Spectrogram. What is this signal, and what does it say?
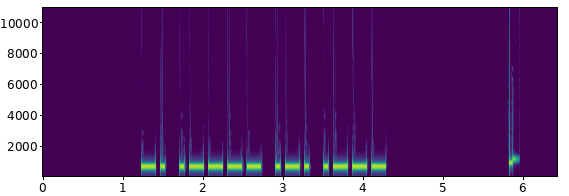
Morse code, heard as a keyed tone, about 20 wpm, 700 Hz. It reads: N1RJ
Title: USA Call Signs - 4 Characters - 2x Character Spacing - 20wpm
